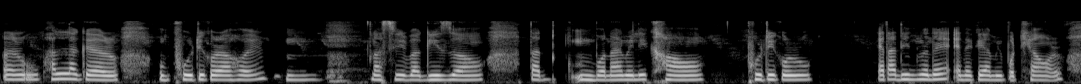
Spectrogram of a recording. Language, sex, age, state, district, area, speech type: Assamese, female, 18-30, Assam, Dibrugarh, rural, spontaneous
